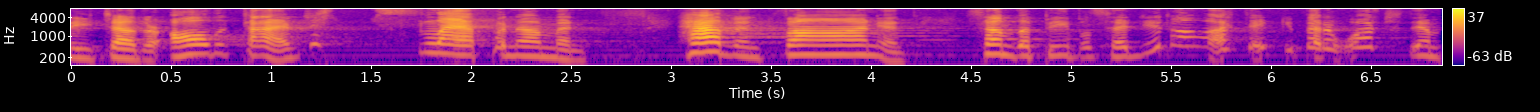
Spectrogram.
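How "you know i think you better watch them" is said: mock hushed, high-pitched warning; concerned warning. Church member warns the pastor about two people, concerned warning. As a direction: imitate a worried tattler, quick and softer.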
